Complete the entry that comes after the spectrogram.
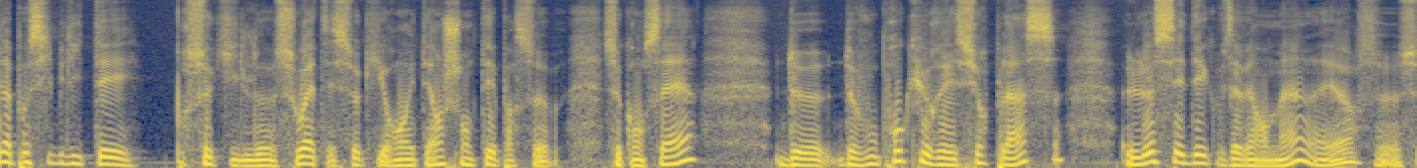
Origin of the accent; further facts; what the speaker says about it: Bellegarde-sur-Valserine, Auvergne-Rhône-Alpes, France; born there; dans ma ville natale, à Bellegarde-sur-Valserine, dans l'Ain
